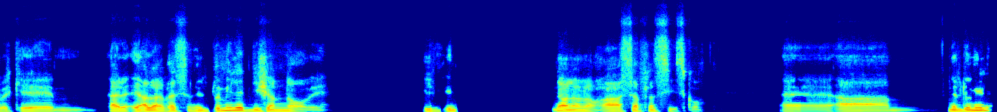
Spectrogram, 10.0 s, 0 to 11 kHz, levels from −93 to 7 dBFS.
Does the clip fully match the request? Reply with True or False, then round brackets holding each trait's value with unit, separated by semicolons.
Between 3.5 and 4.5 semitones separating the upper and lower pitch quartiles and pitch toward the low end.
True (4.0 semitones; 110 Hz)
